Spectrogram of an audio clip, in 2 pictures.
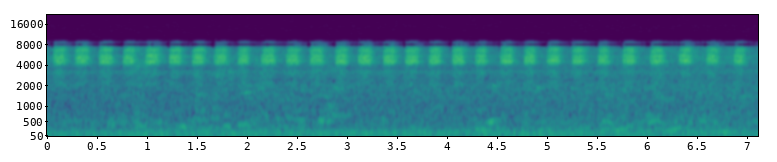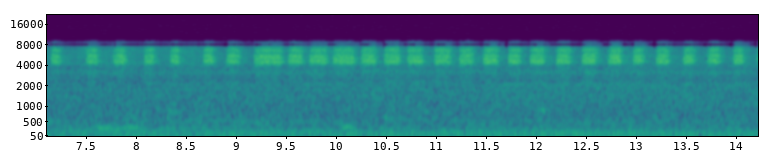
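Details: Final cicada of 2010 at Vello, Brescia, Italy, recorded 4 September at 16:04 with a phone: a long run of evenly spaced high buzzy pulses, around three per second, over persistent low-frequency noise.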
